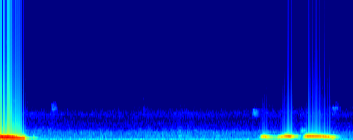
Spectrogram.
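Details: Spotted dove decoy bird calling to stir other doves into cooing: one downslurred coo, a long silence, then a three-part phrase of soft, low hooting coos, the last one drawn out.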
